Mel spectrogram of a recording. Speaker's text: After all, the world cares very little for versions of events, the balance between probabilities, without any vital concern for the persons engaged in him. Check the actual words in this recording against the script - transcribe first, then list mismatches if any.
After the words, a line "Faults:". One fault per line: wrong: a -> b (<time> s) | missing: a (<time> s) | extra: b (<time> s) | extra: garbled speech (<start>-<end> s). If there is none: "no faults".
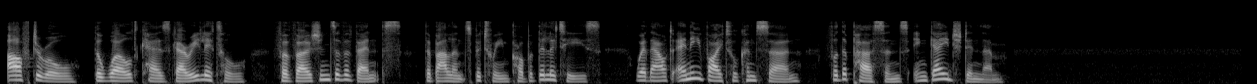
After all, the world cares very little for versions of events, the balance between probabilities, without any vital concern for the persons engaged in them.
Faults:
wrong: him -> them (9.8 s)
